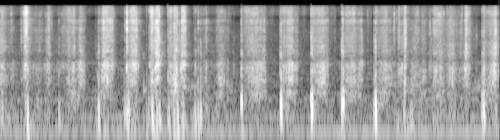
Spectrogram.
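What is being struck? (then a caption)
Polymer foam scrub sponge. Fingertips rub and scratch along the rough surface of a palm-sized, solid, yellow textured polymer foam scrub sponge, a Scrub Daddy puppy. An irregular series of dry, scratchy strokes is heard, each with a brief, soft, low thump under a bright rasping hiss. The strokes stop quickly, with almost no ring between them.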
